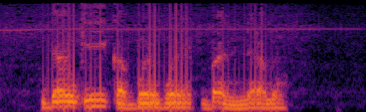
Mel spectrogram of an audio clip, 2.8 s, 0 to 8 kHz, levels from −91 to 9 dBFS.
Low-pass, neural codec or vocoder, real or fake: 7.2 kHz; none; real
